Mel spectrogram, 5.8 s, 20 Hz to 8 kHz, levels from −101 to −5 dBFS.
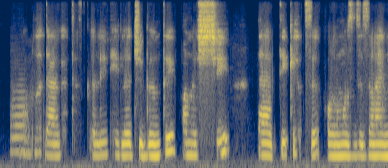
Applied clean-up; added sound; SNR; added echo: neural diffusion model UNIVERSE++.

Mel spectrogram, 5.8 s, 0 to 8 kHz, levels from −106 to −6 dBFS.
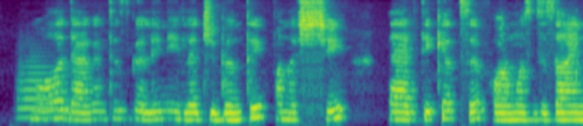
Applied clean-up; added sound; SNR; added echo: none; Brass instrument; 15 dB; none.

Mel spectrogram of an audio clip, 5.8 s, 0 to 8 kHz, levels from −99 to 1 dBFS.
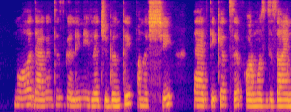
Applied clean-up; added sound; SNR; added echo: none; none; none; none.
